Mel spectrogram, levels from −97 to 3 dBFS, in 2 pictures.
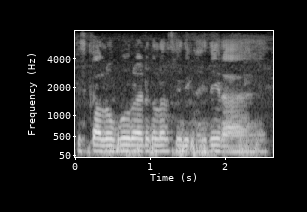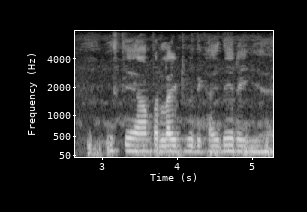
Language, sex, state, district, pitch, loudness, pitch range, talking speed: Hindi, male, Haryana, Rohtak, 140 Hz, -16 LUFS, 135-145 Hz, 205 wpm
